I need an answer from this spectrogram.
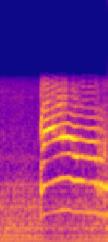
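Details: Russian Blue cat begging for food indoors: a single loud, clear meow starting abruptly, held steady and rich in harmonics, then tapering slightly downward before fading out.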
